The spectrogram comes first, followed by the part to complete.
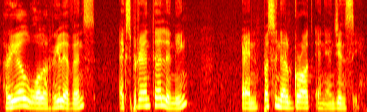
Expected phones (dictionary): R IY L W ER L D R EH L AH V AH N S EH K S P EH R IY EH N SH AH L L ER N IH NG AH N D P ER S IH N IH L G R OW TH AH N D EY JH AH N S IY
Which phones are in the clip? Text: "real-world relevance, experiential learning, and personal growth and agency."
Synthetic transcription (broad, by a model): R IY L W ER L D R EH L AH V AH N S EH K S P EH R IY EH N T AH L L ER N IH NG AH N P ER S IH N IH L G R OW T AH N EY JH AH N S IY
